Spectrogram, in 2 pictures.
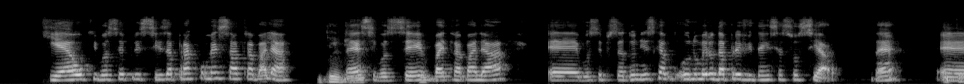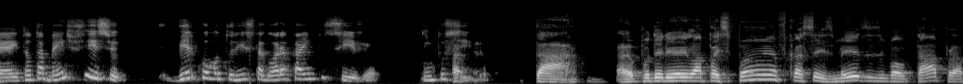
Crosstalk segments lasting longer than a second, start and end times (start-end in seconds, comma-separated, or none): none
